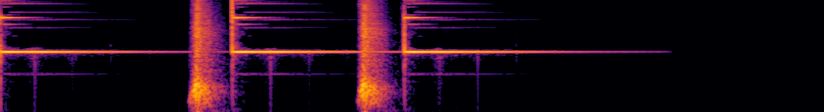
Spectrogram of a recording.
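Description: Animated end-screen button sound effects: three bright chimes about a second apart, the later two each just after a short pop, each ringing on and fading out. They mark the Like, Share and Comment buttons popping onto the screen.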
